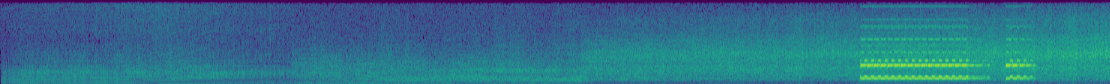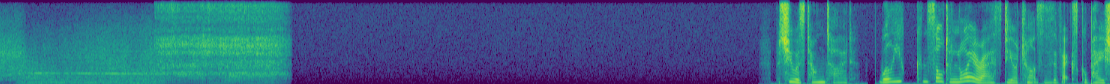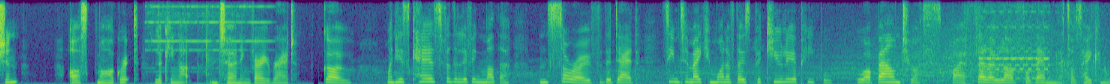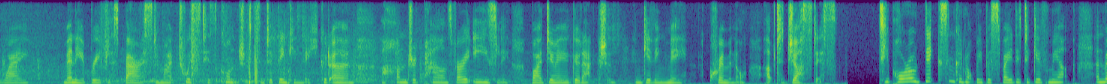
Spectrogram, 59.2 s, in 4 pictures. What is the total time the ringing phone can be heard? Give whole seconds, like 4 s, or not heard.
6 s.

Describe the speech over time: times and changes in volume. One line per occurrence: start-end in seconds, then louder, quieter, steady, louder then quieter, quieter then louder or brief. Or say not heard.
25.1-59.1 steady.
